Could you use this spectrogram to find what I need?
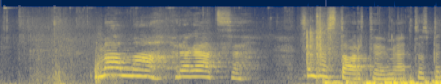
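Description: A middle-aged woman talks with animation close to the microphone in a quiet room.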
